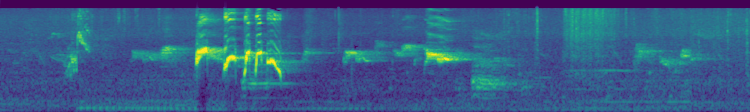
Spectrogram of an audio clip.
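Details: Red-whiskered bulbul singing its fighting song to provoke other birds; a short loud rippling phrase of five quick notes, followed by softer whistled chirps and a faint low hum in the background.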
